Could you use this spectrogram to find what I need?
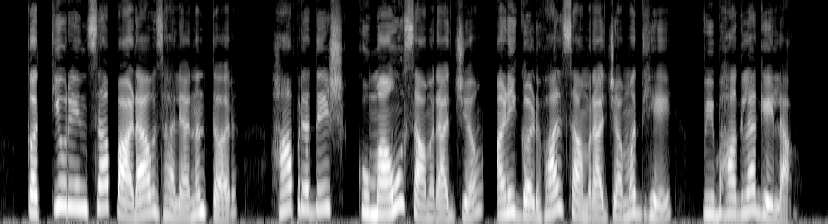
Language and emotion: Marathi, neutral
